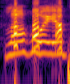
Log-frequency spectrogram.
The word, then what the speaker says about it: La Jolla: La Jolla. – La Jolla Playhouse.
